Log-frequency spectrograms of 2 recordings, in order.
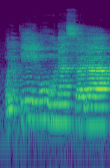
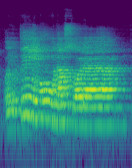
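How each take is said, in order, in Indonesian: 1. Bunyi s pada kata terakhir itu biasa dan ringan. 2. Bunyi s pada kata terakhir itu tebal dan bertekanan. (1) "Jangan dibaca pula sin"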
